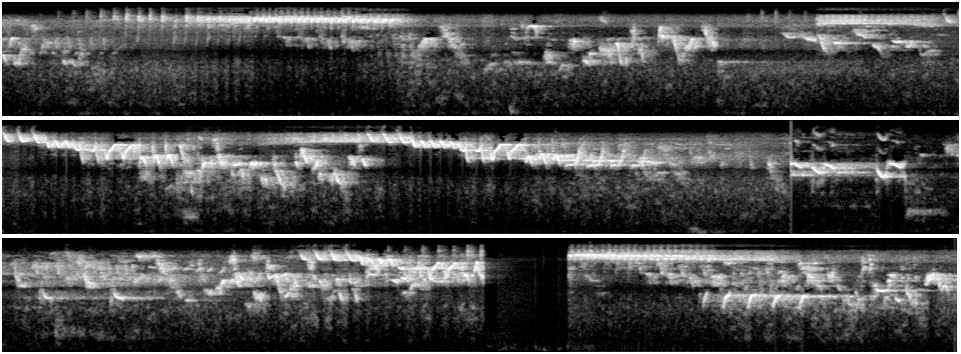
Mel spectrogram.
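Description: Small birds chirping and singing in a dense, continuous chorus of high chirps, trills and falling whistles. The chorus breaks off completely for about a second near the end.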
